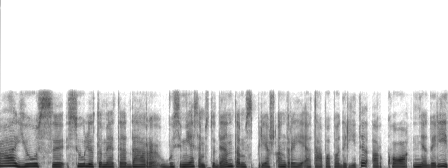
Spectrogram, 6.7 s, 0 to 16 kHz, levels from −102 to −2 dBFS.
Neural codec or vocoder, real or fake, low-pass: codec, 16 kHz, 16 kbps, FreqCodec, smaller model; fake; 7.2 kHz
